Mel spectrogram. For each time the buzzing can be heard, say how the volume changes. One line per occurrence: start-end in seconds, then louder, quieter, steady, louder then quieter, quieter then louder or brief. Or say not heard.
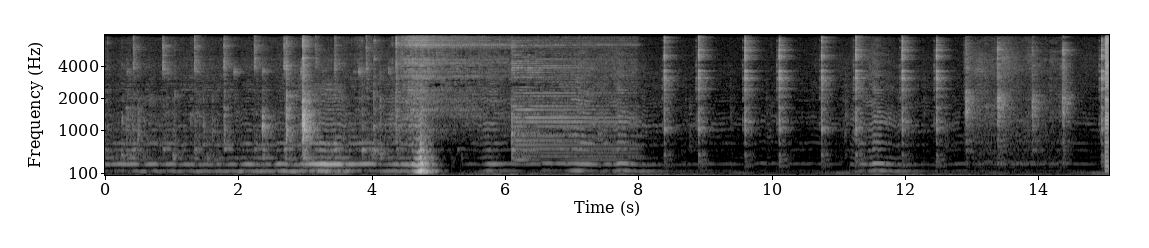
0.0-15.0 louder then quieter.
